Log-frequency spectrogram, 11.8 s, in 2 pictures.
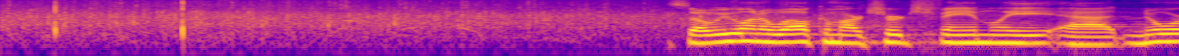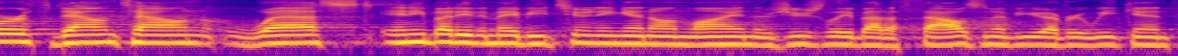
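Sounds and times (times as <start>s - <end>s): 
audience at a church service applauding: 0.0s - 4.1s
speech: 3.4s - 11.7s.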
